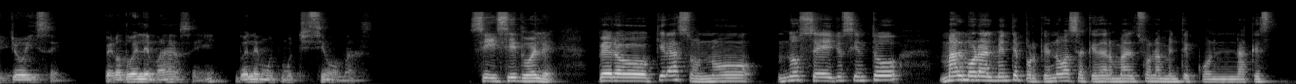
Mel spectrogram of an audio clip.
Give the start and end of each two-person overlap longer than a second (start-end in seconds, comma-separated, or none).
none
